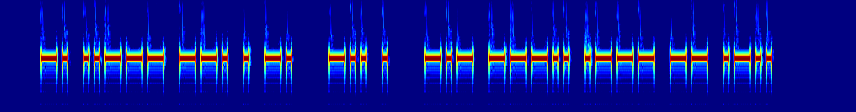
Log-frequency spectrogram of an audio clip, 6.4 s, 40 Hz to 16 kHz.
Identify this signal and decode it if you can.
Morse code, heard as a keyed tone, about 30 wpm, 700 Hz. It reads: N2GEN DE K8JML
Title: USA Callsign DE Callsign - 5 Characters - 30wpm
